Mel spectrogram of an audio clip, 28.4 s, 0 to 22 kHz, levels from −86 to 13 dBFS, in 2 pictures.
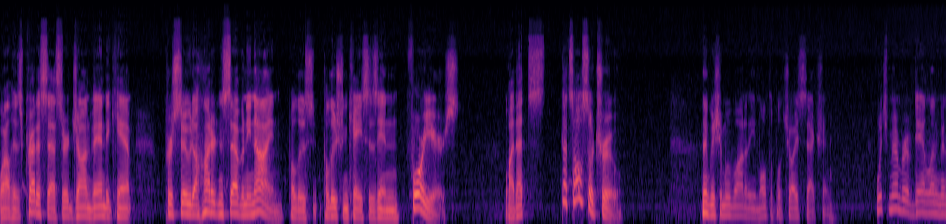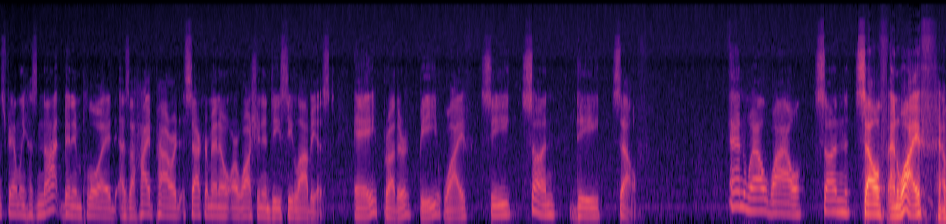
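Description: Automatic gain rising runs from 10.76 to 18.58 s, starting just after "think we". Around ten and a half seconds the talker moves away and the level at the microphone falls by about 13 dB. The automatic gain control reads this as a quiet input and slowly pushes its gain up by about 9 dB over nearly eight seconds, so the voice and the room noise swell together rather than the voice alone recovering.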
